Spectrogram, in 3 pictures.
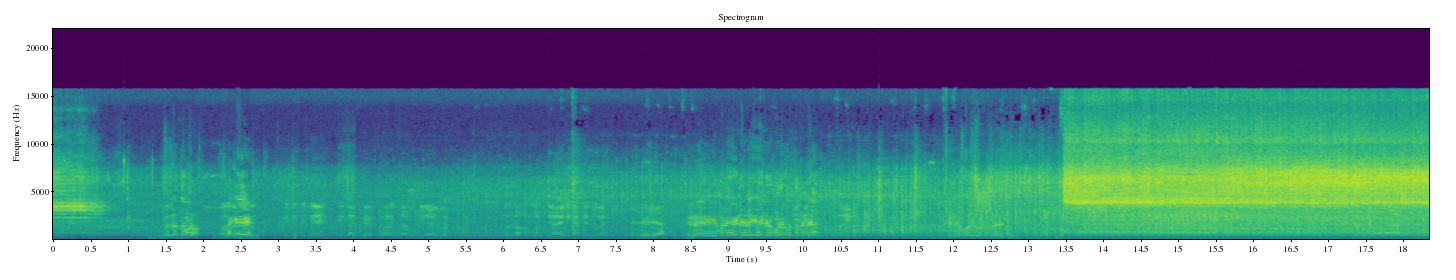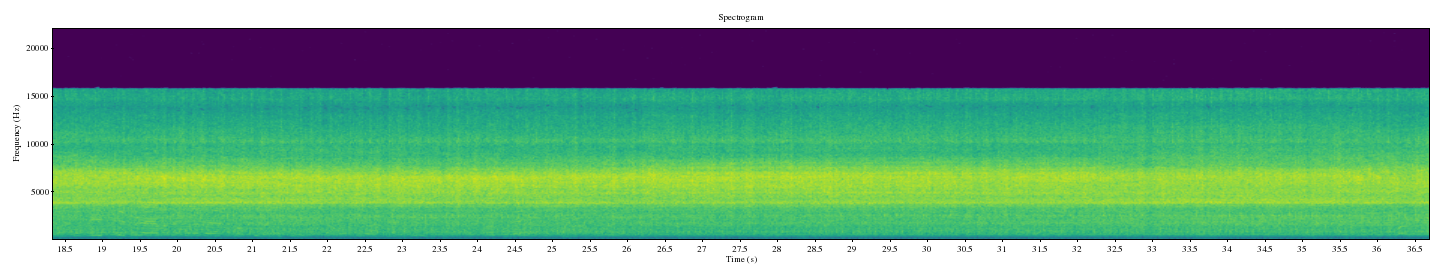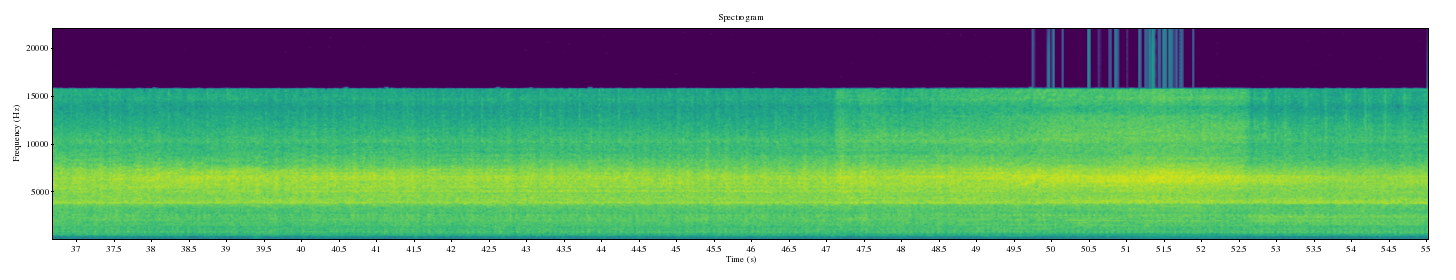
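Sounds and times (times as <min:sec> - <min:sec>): band saw ripping through wood: 0:13.4 - 0:55.0.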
